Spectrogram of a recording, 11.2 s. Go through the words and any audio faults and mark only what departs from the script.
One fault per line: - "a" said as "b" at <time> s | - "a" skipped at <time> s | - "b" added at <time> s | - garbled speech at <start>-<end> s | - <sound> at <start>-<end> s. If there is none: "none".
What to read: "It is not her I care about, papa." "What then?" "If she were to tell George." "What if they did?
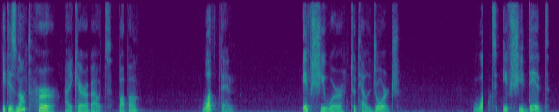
- dropout at 9.6-9.8 s
- "they" said as "she" at 10.2 s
